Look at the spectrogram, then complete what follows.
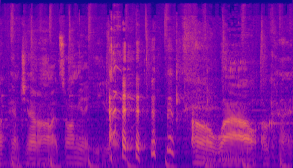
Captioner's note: laughs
